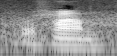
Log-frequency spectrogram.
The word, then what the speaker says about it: Rehan: Well, I'm losing some followers for this, and H is silent. Like a jock would pronounce lock. Rickhan.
